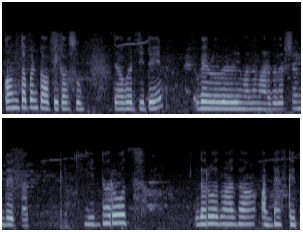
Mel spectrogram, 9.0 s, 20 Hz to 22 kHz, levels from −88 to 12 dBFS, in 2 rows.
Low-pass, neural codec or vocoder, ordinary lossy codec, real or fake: 7.2 kHz; none; MP3, 64 kbps; real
